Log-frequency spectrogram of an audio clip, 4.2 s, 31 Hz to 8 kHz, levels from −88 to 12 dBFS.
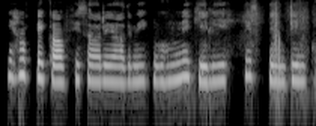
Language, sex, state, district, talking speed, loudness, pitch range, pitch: Hindi, female, Bihar, Saran, 170 wpm, -24 LUFS, 220-260 Hz, 225 Hz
